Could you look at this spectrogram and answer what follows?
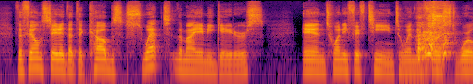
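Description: A single short sneeze bursts out near the end, just after someone speaking during a cinema game night discussion, loud and close, with his talk resuming around it.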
